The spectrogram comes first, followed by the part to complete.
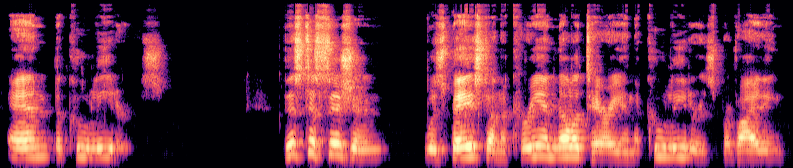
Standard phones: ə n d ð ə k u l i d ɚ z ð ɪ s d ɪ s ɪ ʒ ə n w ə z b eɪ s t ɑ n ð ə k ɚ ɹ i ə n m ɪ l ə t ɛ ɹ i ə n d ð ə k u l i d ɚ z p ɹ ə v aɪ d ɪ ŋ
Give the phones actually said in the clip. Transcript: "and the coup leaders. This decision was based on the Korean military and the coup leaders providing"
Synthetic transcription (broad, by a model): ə n ð ə k u l i d ɚ z ð ɪ s d ɪ s ɪ ʒ ə n w ə z b eɪ s t n ð ə k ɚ ɹ i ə n m ɪ l ə t ɛ ɹ i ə n ð ə k u l i d ɚ z p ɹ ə v aɪ d ɪ ŋ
